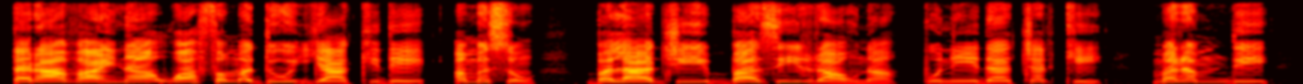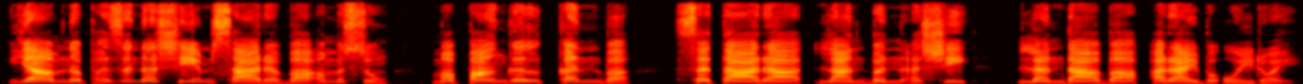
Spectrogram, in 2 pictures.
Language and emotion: Manipuri, neutral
